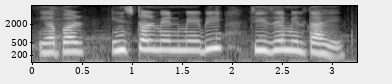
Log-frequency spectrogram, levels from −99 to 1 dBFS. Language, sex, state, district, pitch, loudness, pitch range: Hindi, female, Bihar, Samastipur, 285 Hz, -16 LUFS, 250-295 Hz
